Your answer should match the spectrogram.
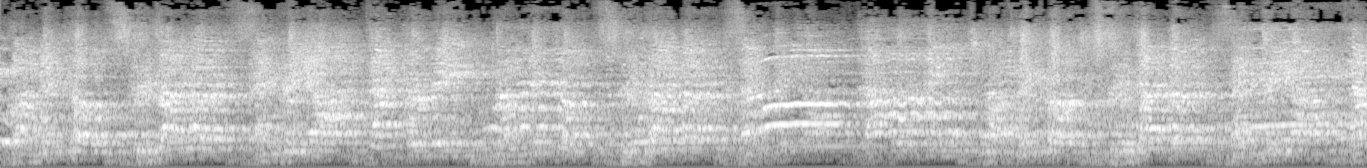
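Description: A mixed chorus of men's and women's voices singing a show tune together, the notes held and flowing on without a break.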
